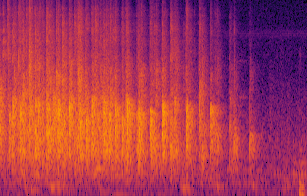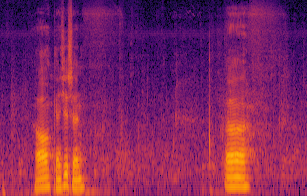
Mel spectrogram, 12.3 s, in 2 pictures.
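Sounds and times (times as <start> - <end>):
crowd applause: 0.0 - 5.0
speech: 6.8 - 8.0, 10.6 - 11.2.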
